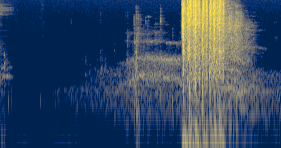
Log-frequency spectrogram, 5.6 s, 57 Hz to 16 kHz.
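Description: A burst of rapid automatic gunfire from a gun in the zombie survival game 7 Days to Die (Darkness Falls mod), loud and dense for about a second, with the low game ambience before it building slowly toward it.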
